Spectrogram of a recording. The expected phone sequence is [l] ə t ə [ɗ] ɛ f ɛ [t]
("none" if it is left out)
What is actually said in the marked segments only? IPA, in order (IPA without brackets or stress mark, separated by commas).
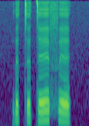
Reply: ɾ, t, none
